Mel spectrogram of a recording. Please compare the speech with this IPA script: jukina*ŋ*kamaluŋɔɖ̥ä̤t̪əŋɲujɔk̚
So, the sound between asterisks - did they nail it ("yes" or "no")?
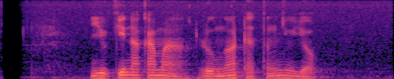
no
